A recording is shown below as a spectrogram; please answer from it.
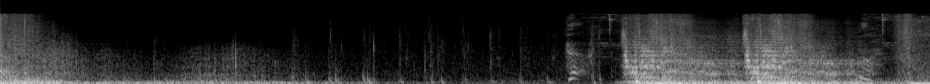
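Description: Confringo spell explosions in Hogwarts Legacy burst loudly at the start and again midway with a heavy rumbling roar, separated by a run of sharp crackling pops and whooshes.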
